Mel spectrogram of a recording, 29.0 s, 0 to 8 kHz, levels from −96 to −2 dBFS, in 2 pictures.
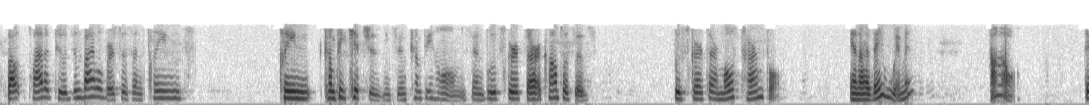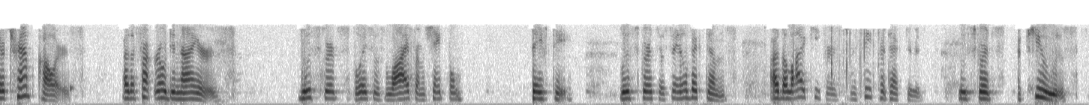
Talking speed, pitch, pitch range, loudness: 120 wpm, 195 Hz, 180-205 Hz, -28 LUFS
